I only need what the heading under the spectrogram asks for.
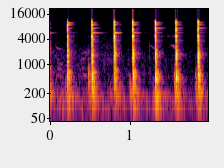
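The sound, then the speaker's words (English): Hammer strikes on a chisel as a carpenter works on his boat beside a reservoir: seven sharp, evenly spaced metallic knocks in a steady rhythm, each with a bright clang. “He's working on his boat with a hammer and chisel next to the reservoir.”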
